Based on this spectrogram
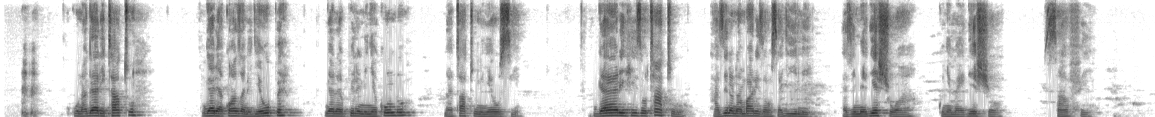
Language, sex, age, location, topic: Swahili, male, 25-35, Wajir, finance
